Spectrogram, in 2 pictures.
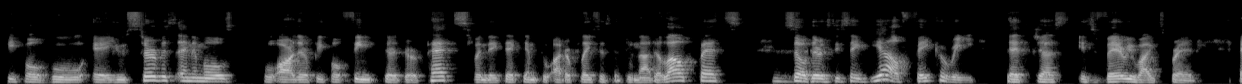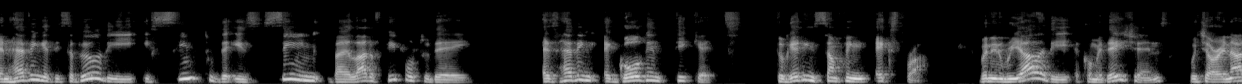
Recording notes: I’m live via Zoom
